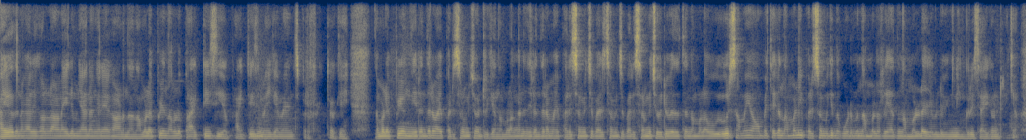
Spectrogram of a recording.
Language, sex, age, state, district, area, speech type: Malayalam, male, 18-30, Kerala, Pathanamthitta, rural, spontaneous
